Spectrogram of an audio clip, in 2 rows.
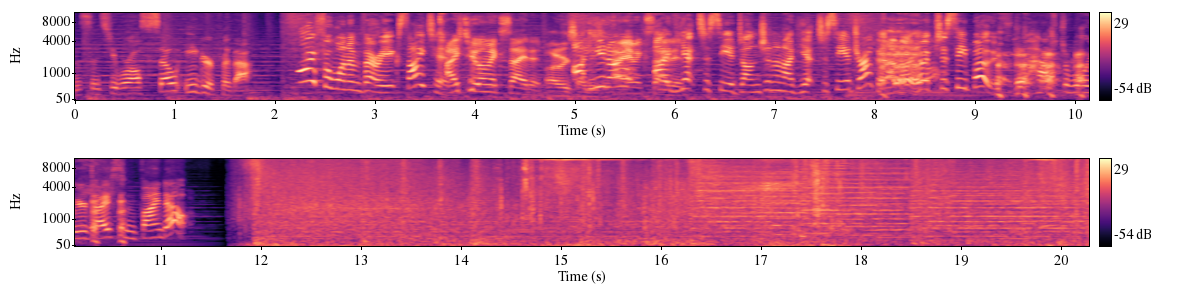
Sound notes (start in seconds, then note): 12.0 ominous music; 14.3 pages rustling; 15.9 tree rumbling; 16.9 wing whooshes; 20.0 water burbling; 20.0 water splashes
